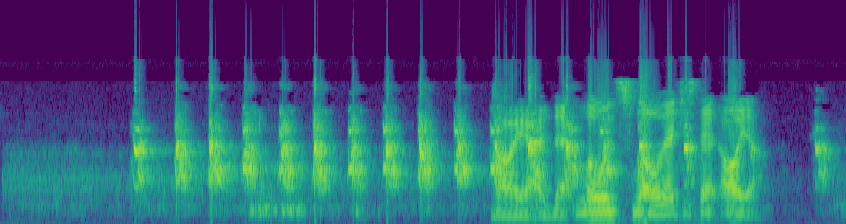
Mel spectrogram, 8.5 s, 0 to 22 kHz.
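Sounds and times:
Gould's wild turkey hen yelping excitedly: 1.3s - 7.1s, 8.1s - 8.4s
speech: 5.0s - 7.7s.

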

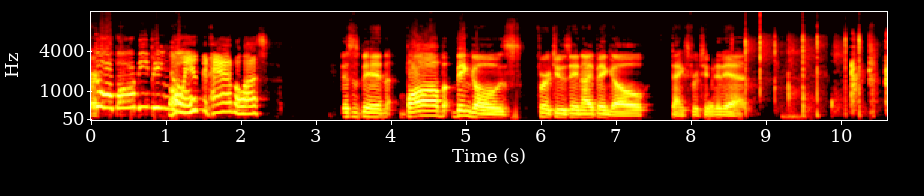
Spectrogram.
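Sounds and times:
speech: 0.6s - 2.4s, 3.3s - 9.4s
scattered hand clapping: 8.4s - 10.6s.

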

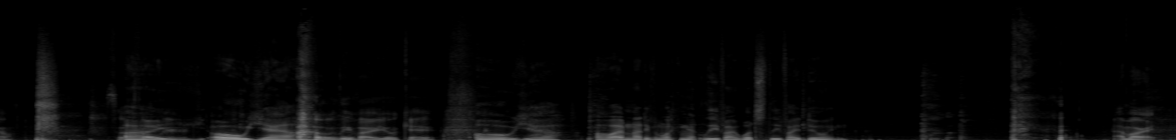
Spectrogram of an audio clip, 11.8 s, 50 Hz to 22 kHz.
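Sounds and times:
harsh coughs: 0.4s - 1.2s, 9.2s - 10.9s
speech: 1.2s - 8.6s, 11.2s - 11.7s.

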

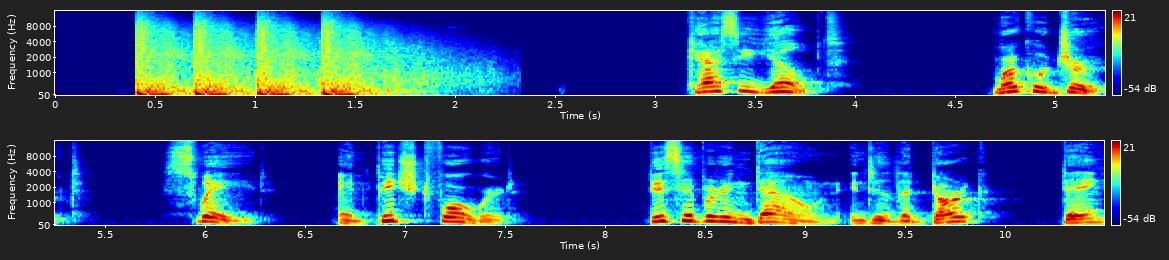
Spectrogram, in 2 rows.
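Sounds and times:
police officer's pistol firing: 0.4s - 2.3s
speech: 3.2s - 4.0s, 4.7s - 7.6s, 8.2s - 10.4s.

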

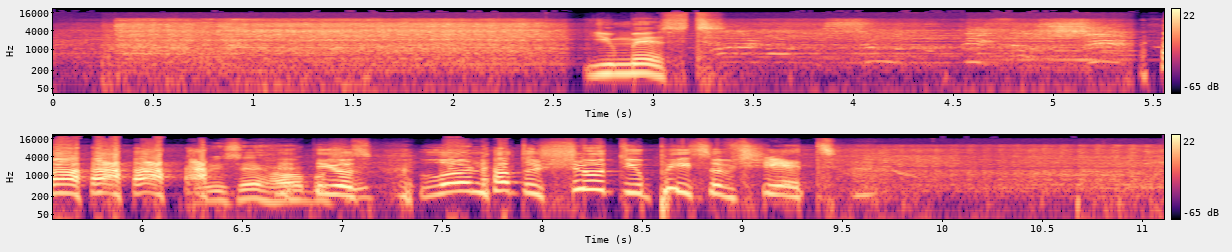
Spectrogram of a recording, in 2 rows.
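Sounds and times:
remote control garage door opener for a cave running: 0.0s - 2.6s, 9.5s - 11.1s
speech: 2.7s - 3.4s, 5.5s - 9.8s
laughter: 5.3s - 9.7s.

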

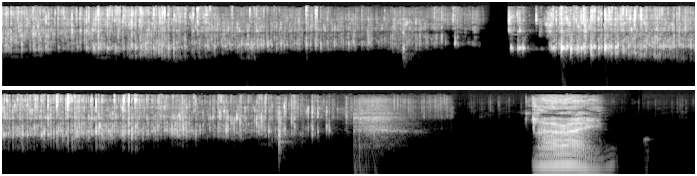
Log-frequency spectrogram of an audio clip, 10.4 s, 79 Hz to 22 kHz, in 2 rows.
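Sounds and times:
coffee being poured into a cup: 0.0s - 7.8s
speech: 9.2s - 9.7s.

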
